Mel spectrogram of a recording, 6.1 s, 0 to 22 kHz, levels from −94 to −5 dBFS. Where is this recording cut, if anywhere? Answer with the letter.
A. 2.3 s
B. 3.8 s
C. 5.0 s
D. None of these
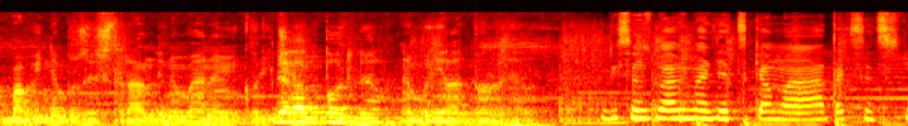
B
